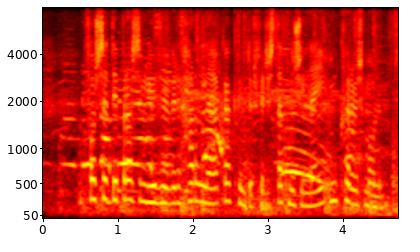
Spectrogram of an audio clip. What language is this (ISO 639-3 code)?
isl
